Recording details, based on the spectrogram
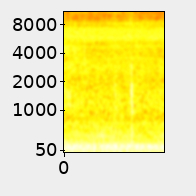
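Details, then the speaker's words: BMW E90 335d diesel after fuel filter and fuel heater replacement, in-tank fuel pump run through diagnostics to fill the empty filter, engine off: a low, steady, even droning hum. Normal pump operation; the car did not start afterward. "the intank pump is now doing stuff."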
